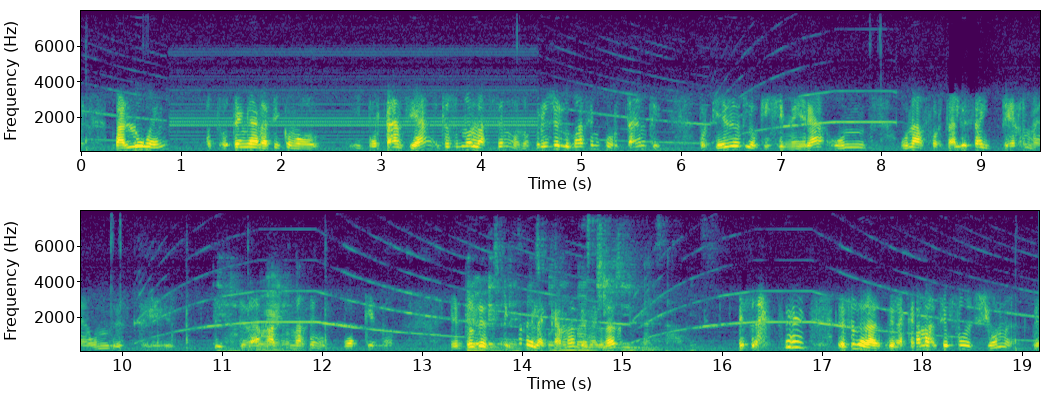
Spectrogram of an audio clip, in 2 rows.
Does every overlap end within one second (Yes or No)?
No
